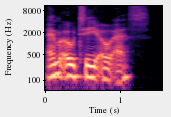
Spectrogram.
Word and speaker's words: Motos: Yeah, Motos.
